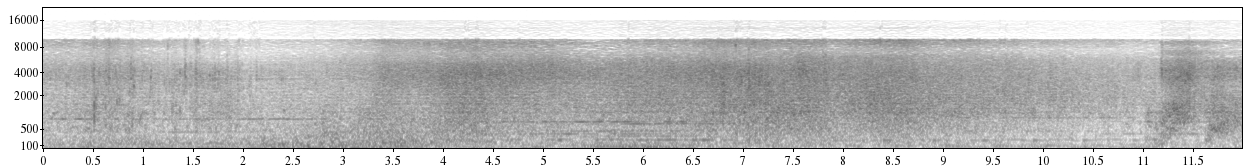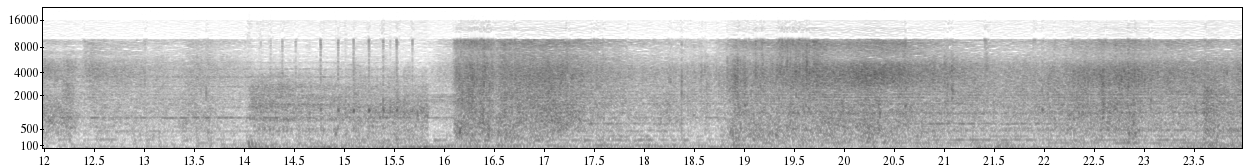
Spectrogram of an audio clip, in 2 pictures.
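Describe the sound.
Large waves, raised by whales to push a seal off its floe, wash over sea ice in a continuous rush of surging, splashing water. Several heavier swells break through the steady churning roar.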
